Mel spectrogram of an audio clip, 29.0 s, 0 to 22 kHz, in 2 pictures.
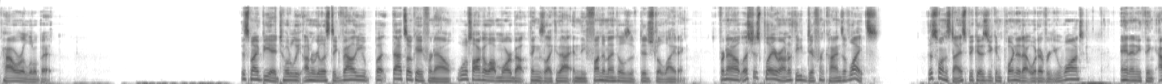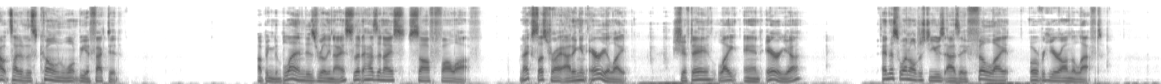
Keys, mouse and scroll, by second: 0.0 click, 10.2 middle click, 12.4 middle click, 13.4 r, 17.2 click, 21.2 middle click, 22.6 shift+a, 24.9 middle click, 26.0 middle click, 26.8 g, 28.4 middle click.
